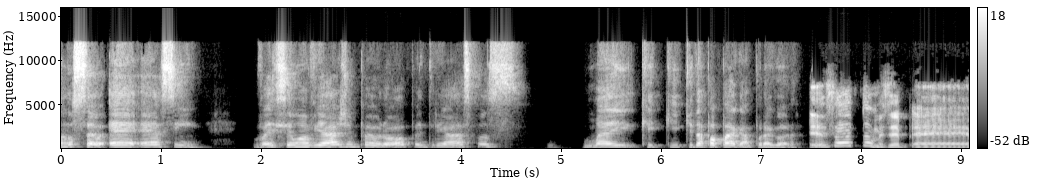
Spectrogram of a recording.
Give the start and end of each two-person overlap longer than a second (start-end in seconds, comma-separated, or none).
none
